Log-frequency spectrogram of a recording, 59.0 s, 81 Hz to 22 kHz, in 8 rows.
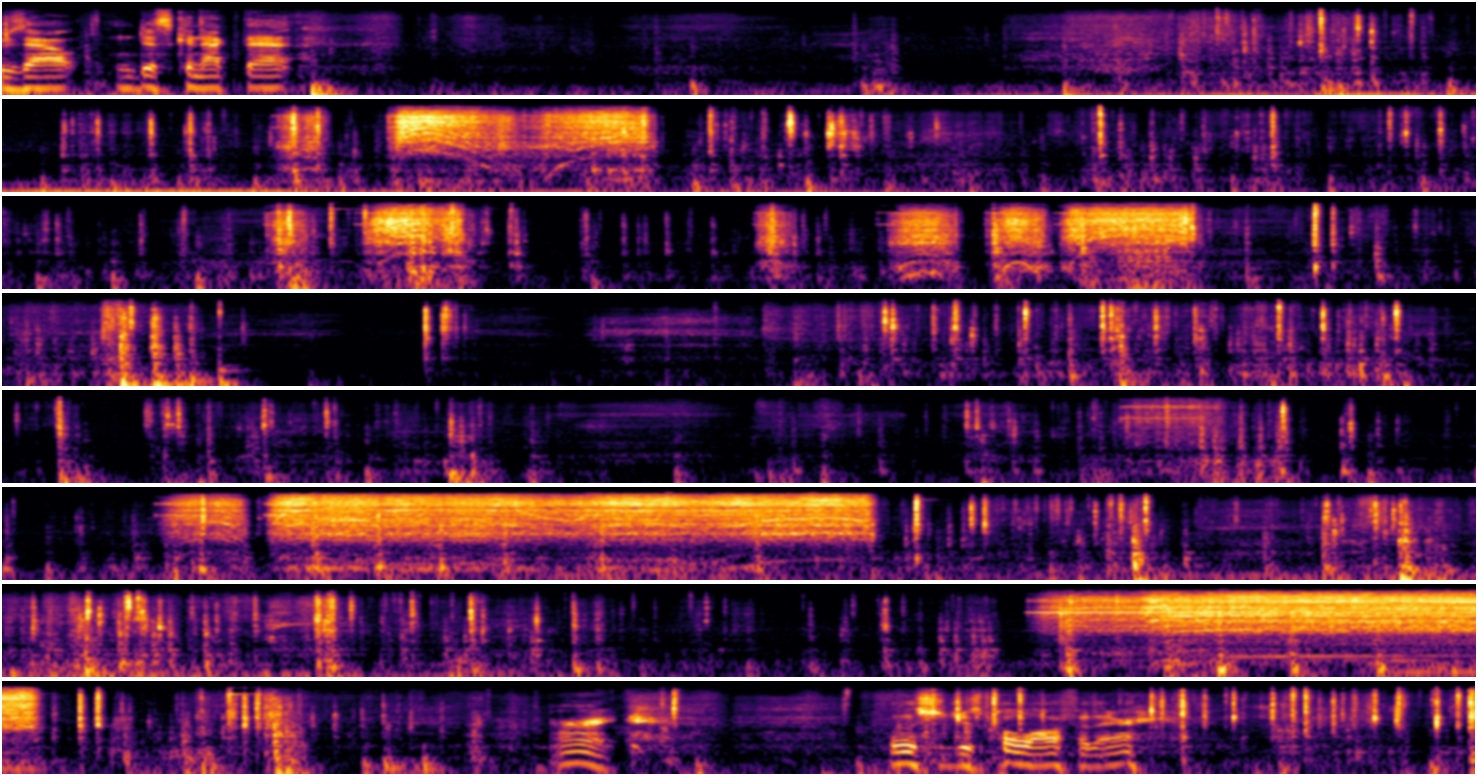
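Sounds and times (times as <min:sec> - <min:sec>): clattering and handling noise: 0:00.0 - 0:58.9
cordless drill backing out screws: 0:08.7 - 0:10.8, 0:15.9 - 0:17.3, 0:18.5 - 0:20.8, 0:34.9 - 0:35.8, 0:37.6 - 0:41.6, 0:49.3 - 0:53.2.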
